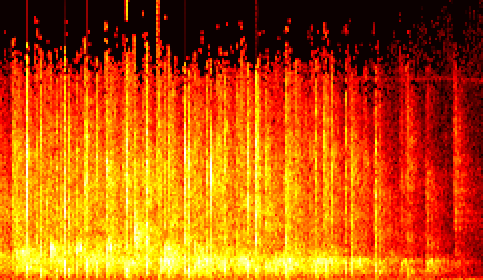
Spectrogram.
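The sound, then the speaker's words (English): A crowd applauds steadily for an honored student, many hands clapping in a dense, crackling wash that holds strong for several seconds before tapering off slightly at the end. “I'd appreciate you giving her a round of applause.”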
